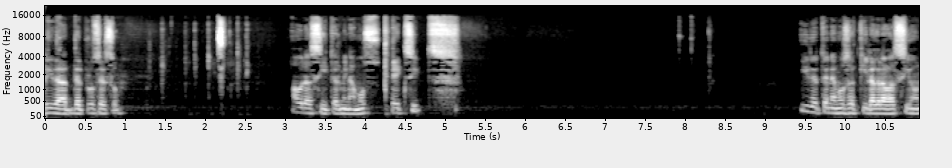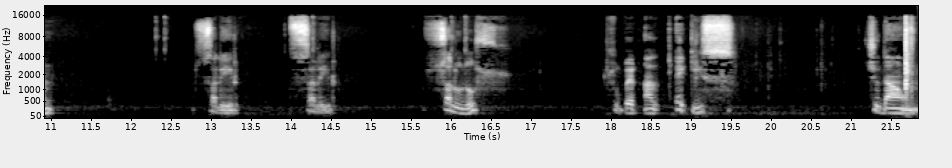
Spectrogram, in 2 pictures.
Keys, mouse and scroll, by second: 0.0 click, 1.5-2.9 typing, 4.2 Return, 7.9 click, 7.9 typing, 11.7 typing, 12.2 click, 14.0 click, 15.9 click, 18.6 super+x, 19.9 Tab, 20.1 Right, 20.5 Down, 21.5 Return.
